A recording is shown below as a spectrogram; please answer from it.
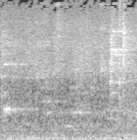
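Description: Supermarket aisle ambience: a steady low rumble with faint scattered background sounds, and a brief sharper clatter near the end.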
